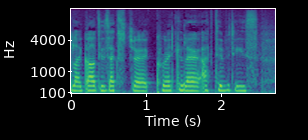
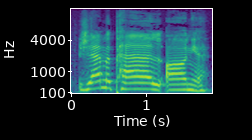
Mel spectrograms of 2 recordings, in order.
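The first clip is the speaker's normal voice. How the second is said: put-on loud, drawn-out French in an Irish accent; French with no attempt at the accent, Irish through and through; 4 semitones higher, 6 dB louder, slower than usual. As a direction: mimic a pupil saying French with a plain Irish accent. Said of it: "speakking French in class in an Irish accent".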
